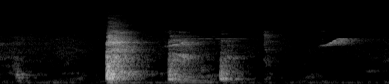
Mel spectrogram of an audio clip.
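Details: Nursing demonstration of deep breathing and effective cough with a male patient: inhale through the nose, exhale through the mouth, then one strong cough followed by two weaker coughs to clear the airway.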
